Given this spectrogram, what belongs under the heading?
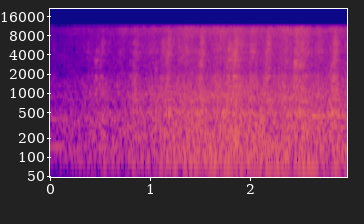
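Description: A passenger train rolls steadily along the tracks on the way to Calcutta, a continuous rumbling clatter with faint rhythmic clacks, close and moderately loud, no voices.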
